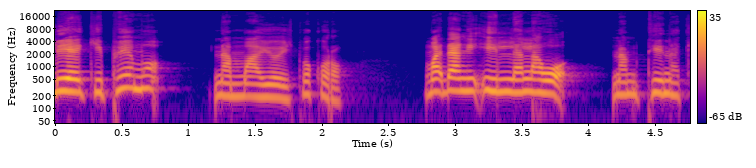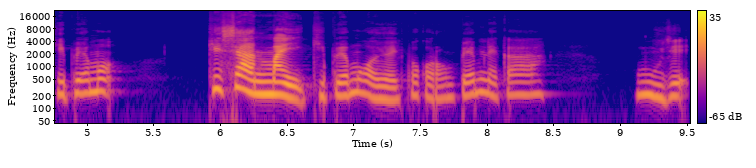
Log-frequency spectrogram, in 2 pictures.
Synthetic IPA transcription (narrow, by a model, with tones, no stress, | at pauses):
li˦je˨ki˨pe˦mo˦ | na˨mːa˨jo˨i˨t͡ʃpo˦ko˨ɾo˨k̚ | ma˦da˦ŋi˦ʔi˦lːa˦la˦wo˨ | na˨mti˦na˨ki˨pe˦mo˦ | ki˦ʃa˦˨nma˨i˨ki˨pe˦mo˦wa˨jo˨i˨po˦ko˨ɾo˨kpe˦mne˨ka˦ | mu˨d͡ʒe˦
